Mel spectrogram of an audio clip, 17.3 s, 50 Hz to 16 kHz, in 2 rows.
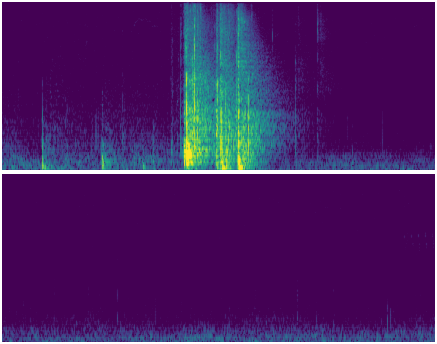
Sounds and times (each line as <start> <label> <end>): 0.0 Stepping on rotten floor boards 5.7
